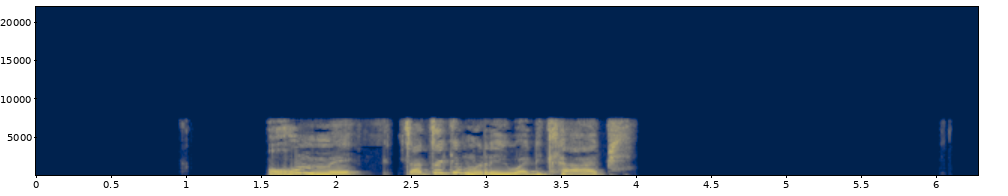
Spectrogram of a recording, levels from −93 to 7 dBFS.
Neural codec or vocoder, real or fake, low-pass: none; real; 7.2 kHz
